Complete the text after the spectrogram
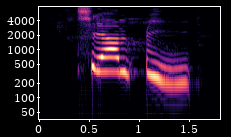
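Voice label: "qian bi", Mandarin Chinese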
